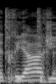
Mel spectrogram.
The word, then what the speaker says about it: Triage: aber den ersten Anime, den wir uns heute Abend zu Gemüte gezogen haben, das war Dreierk X. Ja? Nee, ich so das nicht ausgesprochen. – Äh, wie wird's denn richtig aus? Äh, Triage. Triage. Äh, Triage. – Das ist Triage. ein französisches Wort.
